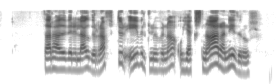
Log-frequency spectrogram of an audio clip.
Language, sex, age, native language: Icelandic, female, 30-39, Icelandic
